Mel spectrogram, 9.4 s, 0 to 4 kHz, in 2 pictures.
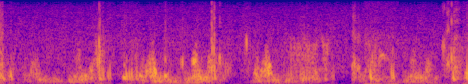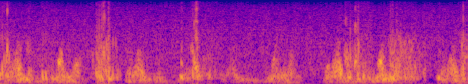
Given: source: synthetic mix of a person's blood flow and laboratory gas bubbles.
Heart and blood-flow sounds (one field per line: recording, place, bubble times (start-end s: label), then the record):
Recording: Doppler ultrasound of blood flow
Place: precordium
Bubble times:
0.00-0.17 s: bubbles
0.95-1.15 s: bubbles
1.23-1.42 s: bubbles
1.64-1.73 s: bubbles
1.81-1.87 s: bubbles
1.94-2.33 s: bubbles
2.44-2.52 s: bubbles
2.88-3.37 s: bubbles
3.52-3.62 s: bubbles
3.65-4.00 s: bubbles
4.43-4.82 s: bubbles
4.86-5.04 s: bubbles
5.09-5.25 s: bubbles
5.60-5.92 s: bubbles
6.48-6.55 s: bubbles
6.59-6.88 s: bubbles
8.13-8.42 s: bubbles
8.55-8.96 s: bubbles
9.05-9.14 s: bubbles
9.28-9.37 s: bubbles
From the record:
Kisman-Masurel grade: 242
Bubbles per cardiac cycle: several, 3 to 8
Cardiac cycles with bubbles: 100%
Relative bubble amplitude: moderate (0.250 to 0.450)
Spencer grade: 3 (all of the cardiac periods contain showers or single bubble signals, but not dominating or overriding the cardiac motion signals)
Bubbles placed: only in the low amplitude regions of the cardiac cycle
